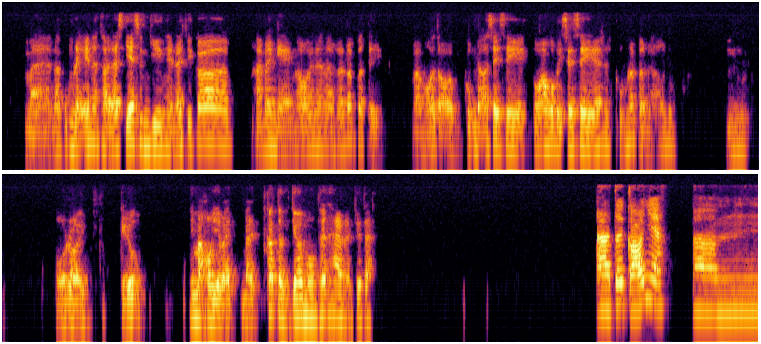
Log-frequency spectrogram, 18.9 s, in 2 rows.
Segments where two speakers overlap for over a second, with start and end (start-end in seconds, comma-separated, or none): none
